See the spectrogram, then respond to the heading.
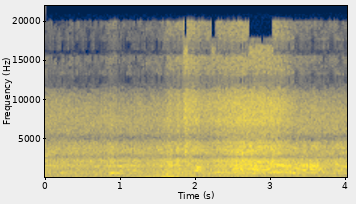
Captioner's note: waves crash - loudly! People talk excitedly!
